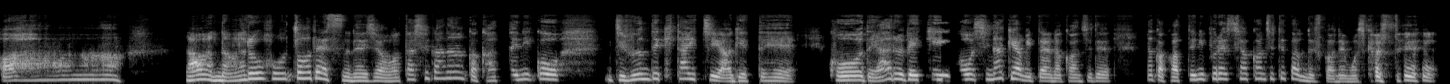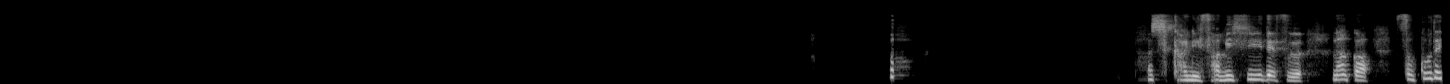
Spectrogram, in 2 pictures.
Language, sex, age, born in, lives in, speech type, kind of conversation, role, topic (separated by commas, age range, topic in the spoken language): Japanese, female, 35-39, Japan, United States, conversation, advice, user, 家族の文化的な期待と自分の気持ちは、どうすれば両立できますか？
